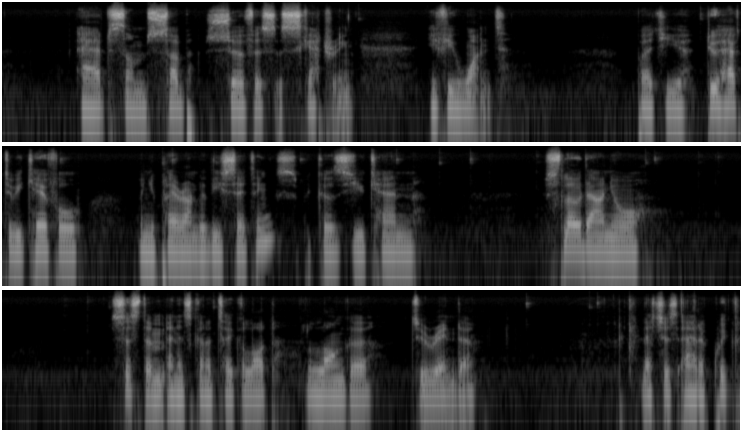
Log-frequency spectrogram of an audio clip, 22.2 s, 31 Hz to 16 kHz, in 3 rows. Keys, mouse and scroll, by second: 1.0 middle click, 3.4-6.8 drag, 7.7 click, 8.8-12.0 drag, 12.2 scroll down 1, 12.5 middle click, 13.6 click, 14.2 middle drag, 15.2 middle drag, 15.6-19.8 drag, 20.1 scroll down 1, 20.4 click, 20.7 shift+a.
